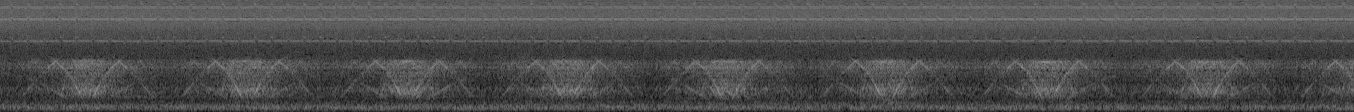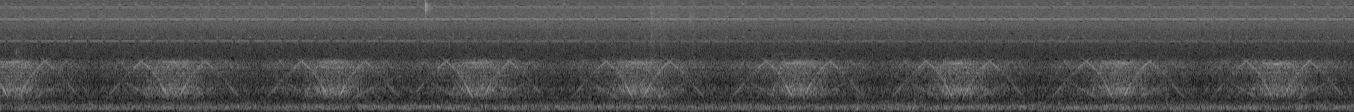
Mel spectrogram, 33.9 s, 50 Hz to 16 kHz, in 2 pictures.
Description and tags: Close-up stereo recording of the noise my vacuum cleaner (iRobot Roomba 660) makes while charging battery. Primo EM172 capsules into FEL Microphone Amplifier BMA2, PCM-M10 recorder.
